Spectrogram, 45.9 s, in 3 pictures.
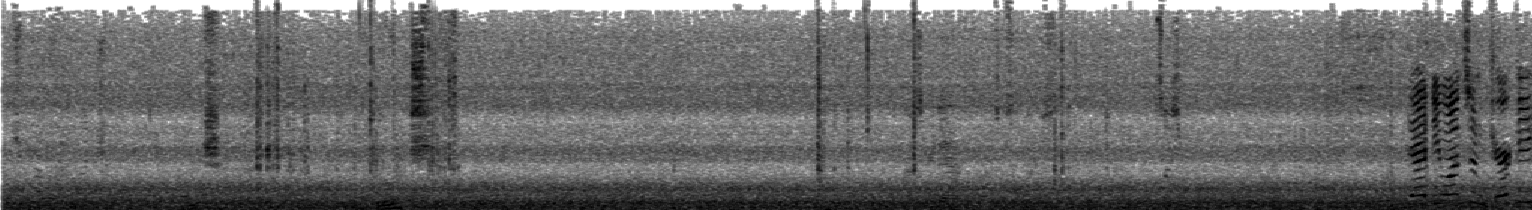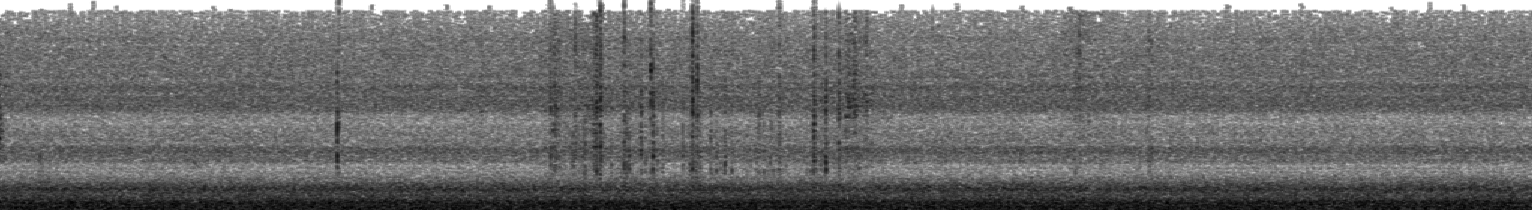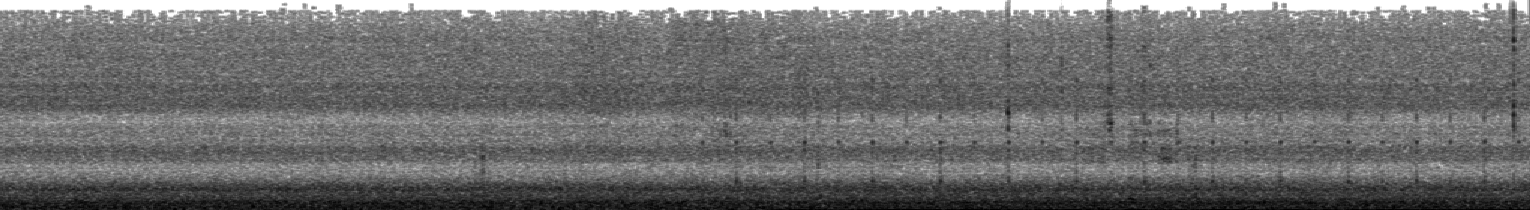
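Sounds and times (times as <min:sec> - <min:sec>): low steady hum: 0:00.0 - 0:45.9
vehicle engine idling: 0:37.6 - 0:45.9.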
